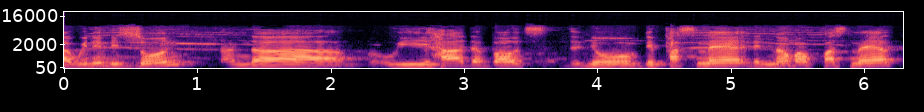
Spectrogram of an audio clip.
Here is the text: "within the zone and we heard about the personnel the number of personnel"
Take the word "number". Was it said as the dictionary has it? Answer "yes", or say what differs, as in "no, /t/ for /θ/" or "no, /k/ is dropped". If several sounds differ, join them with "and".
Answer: yes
